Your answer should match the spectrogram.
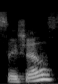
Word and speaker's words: Seychelles: How do you pronounce that? S-E-Y. – Well, that's how I always pronounce it in my head, but I've never tested that knowledge against the world. – S-E-Y-C-H-E-L-L-E-S? Seychelles? – Seychelles, yeah.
